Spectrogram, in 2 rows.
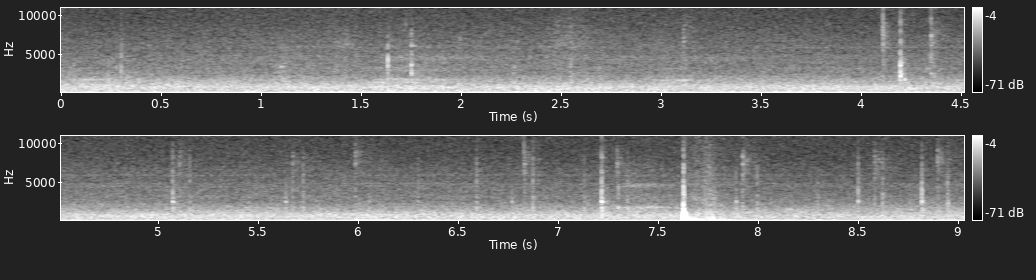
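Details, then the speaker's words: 1974 Honda CL450 being revived after 25 years stored: faint scattered ticks then a sharp snap as the points are opened and closed by hand without kicking; healthy spark popping. "I can definitely hear it I don't know if you guys can see it but I can hear it popping"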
